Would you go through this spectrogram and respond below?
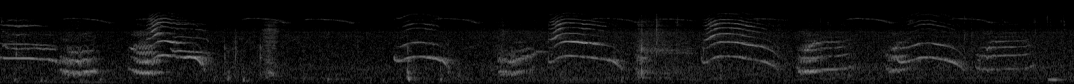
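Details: Frightened kitten crying for its mother, meowing over and over, roughly once a second. The high, bending cries rise and fall and vary in loudness, with brief pauses between calls and a quiet background.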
